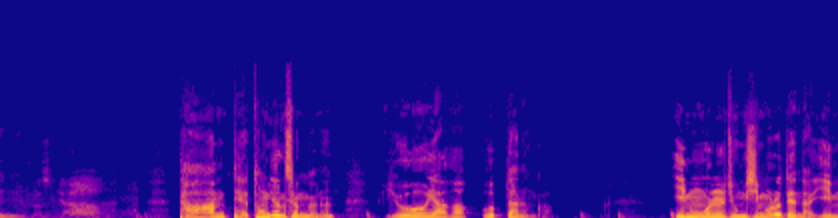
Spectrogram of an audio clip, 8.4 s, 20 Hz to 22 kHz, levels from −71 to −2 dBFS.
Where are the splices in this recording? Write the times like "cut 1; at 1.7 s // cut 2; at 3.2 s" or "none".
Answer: cut 1; at 1.3 s

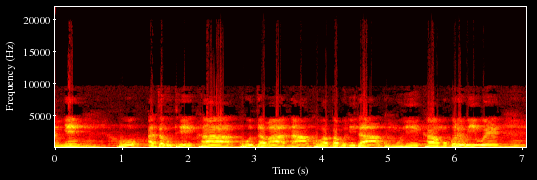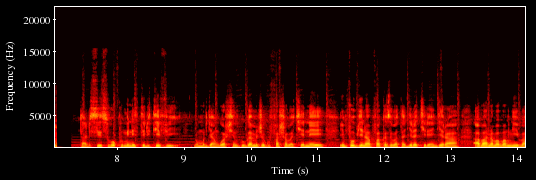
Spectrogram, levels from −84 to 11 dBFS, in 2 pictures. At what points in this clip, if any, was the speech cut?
cut 1; at 7.1 s

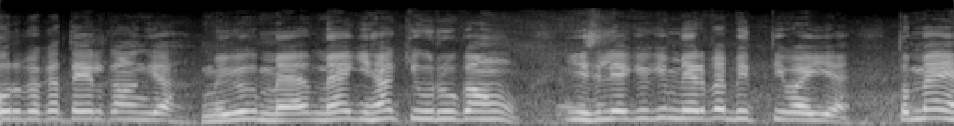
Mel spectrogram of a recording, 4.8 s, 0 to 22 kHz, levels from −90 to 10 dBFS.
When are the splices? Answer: cut 1; at 1.0 s

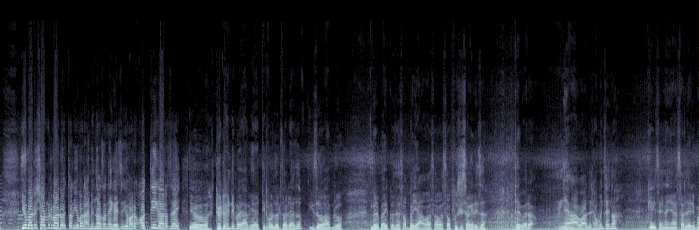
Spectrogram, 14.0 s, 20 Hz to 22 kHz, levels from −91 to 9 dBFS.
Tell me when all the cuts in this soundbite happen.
cut 1; at 3.7 s

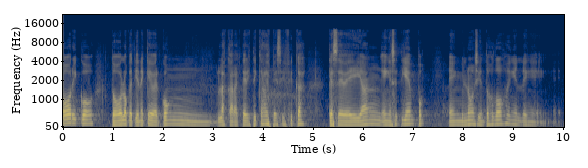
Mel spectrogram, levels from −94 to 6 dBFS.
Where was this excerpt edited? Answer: cut 1; at 8.7 s

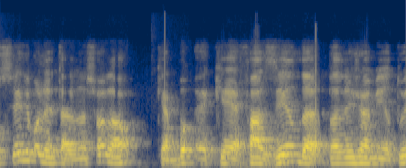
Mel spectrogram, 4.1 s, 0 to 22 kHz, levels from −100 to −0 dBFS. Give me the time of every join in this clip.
cut 1; at 1.4 s

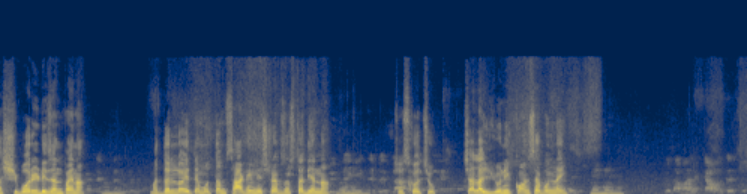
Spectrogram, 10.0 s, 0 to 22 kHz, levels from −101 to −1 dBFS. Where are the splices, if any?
none

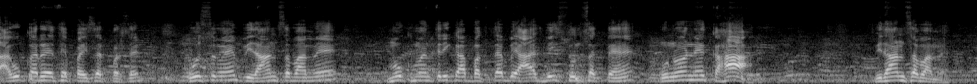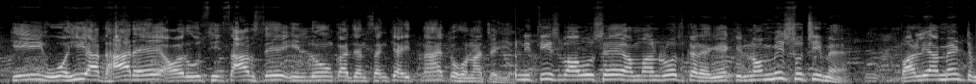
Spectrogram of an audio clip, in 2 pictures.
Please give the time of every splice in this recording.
cut 1; at 14.9 s

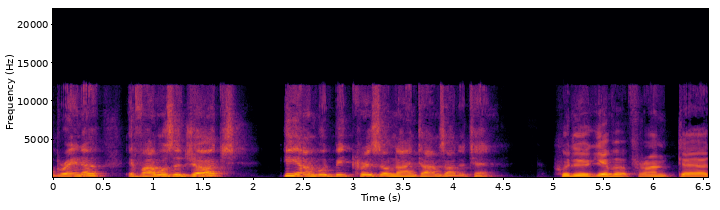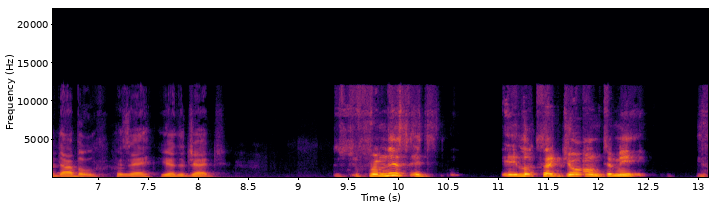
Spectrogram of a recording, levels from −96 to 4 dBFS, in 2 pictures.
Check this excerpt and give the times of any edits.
cut 1; at 4.8 s

